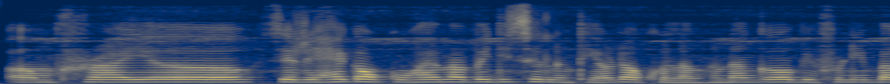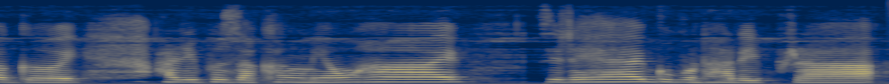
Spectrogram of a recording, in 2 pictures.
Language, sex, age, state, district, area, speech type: Bodo, female, 18-30, Assam, Chirang, rural, spontaneous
